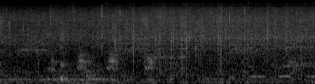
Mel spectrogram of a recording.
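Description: Red potato bhaji frying in a pan, a soft, continuous sizzle with faint crackles and the occasional light stir, steady and fairly quiet throughout.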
